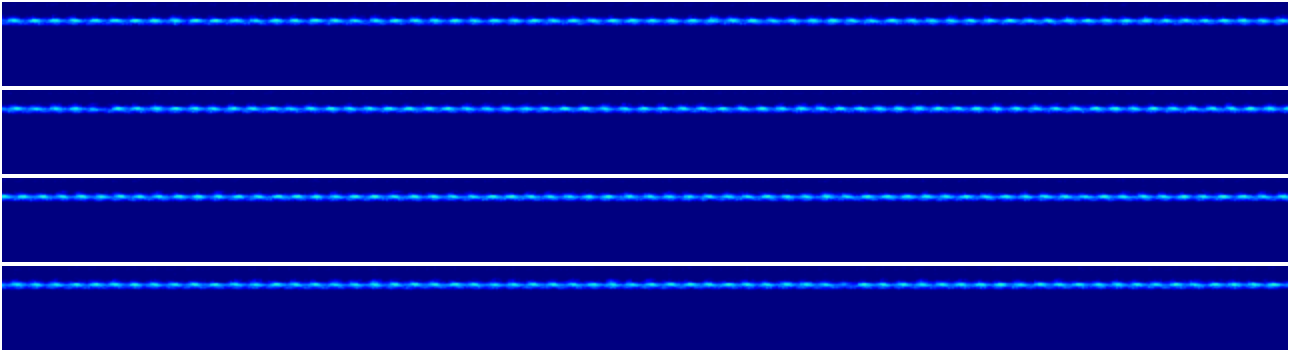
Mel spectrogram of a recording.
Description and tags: Sound of cricket buzzing at night.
